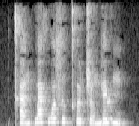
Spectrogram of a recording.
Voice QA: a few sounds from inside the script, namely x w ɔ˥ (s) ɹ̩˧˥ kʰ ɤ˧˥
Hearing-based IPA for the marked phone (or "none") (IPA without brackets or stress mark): s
